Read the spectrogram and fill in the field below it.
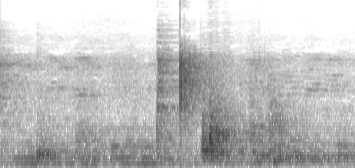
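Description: A cue strikes a ball with a sharp click.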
